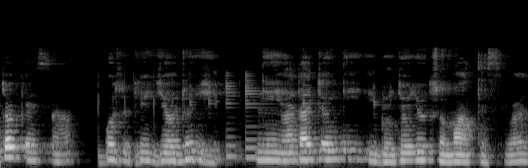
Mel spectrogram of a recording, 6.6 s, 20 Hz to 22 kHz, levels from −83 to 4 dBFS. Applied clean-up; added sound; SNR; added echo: neural mask model DeepFilterNet 3.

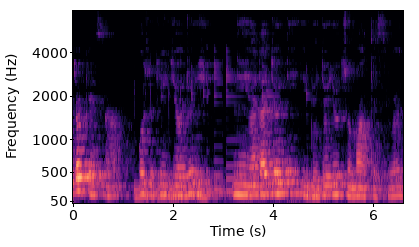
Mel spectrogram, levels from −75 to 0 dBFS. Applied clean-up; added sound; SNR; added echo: none; Electric guitar; 11 dB; reverberation time 1.1 s.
